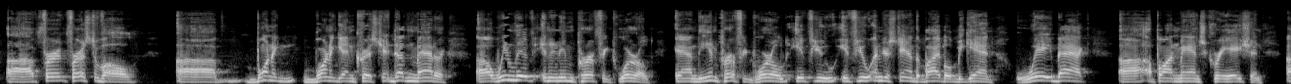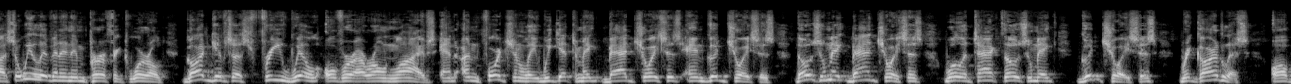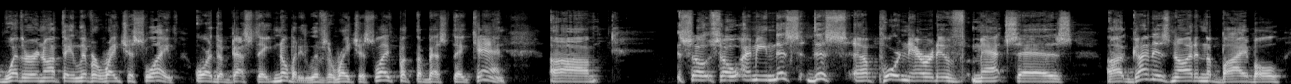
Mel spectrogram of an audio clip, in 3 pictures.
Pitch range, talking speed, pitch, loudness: 140-175 Hz, 190 wpm, 155 Hz, -16 LUFS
